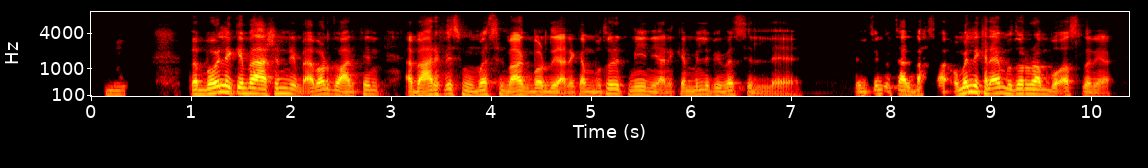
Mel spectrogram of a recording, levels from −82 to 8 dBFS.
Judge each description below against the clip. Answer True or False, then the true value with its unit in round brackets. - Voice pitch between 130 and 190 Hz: False (115 Hz)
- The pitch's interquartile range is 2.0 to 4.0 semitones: False (5.4 semitones)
